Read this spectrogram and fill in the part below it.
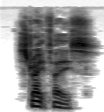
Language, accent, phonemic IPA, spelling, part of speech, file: English, Australia, /ˌstɹeɪt ˈfeɪs/, straight face, noun, En-au-straight face.ogg
- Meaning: A face that is expressionless, especially not laughing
